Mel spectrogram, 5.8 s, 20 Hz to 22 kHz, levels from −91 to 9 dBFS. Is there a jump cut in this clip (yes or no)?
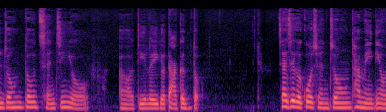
no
